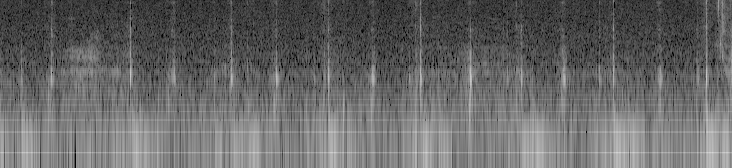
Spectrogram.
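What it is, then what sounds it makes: Wooden trinket box tapped with fingernails. Long, dark-painted nails tap on the lid and sides of a small, closed, hollow wooden trinket box with metal corner fittings, held in both hands. The result is about fifteen quiet, separate, dry clicks, each with a short hollow knock and a bright tick that dies away almost at once. A low, soft rumble sits underneath.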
